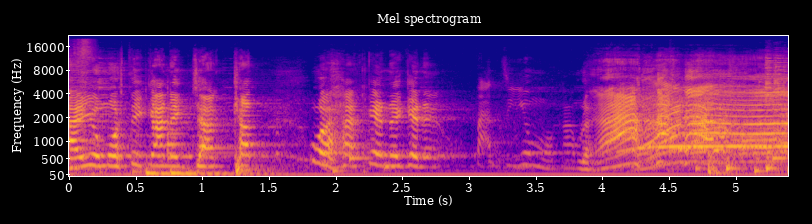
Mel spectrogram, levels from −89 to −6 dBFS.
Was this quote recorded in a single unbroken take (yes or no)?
yes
